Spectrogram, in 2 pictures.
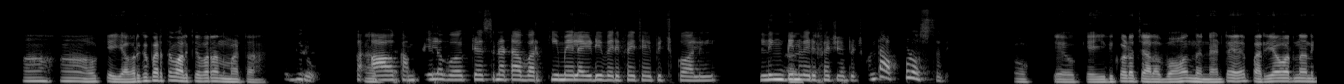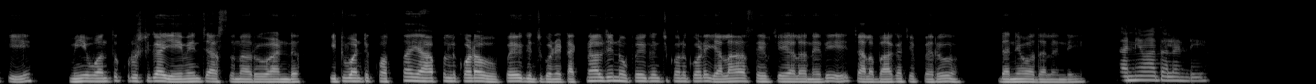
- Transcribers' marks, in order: in English: "కంపెనీలో వర్క్"; in English: "వర్క్ ఈమెయిల్ ఐడీ వెరిఫై"; in English: "లింక్డ్‌ఇన్ వెరిఫై"; in English: "అండ్"; in English: "టెక్నాలజీని"; in English: "సేవ్"
- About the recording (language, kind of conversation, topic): Telugu, podcast, పర్యావరణ రక్షణలో సాధారణ వ్యక్తి ఏమేం చేయాలి?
